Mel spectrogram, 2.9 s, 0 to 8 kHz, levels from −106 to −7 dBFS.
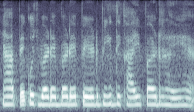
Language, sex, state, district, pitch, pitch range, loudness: Hindi, female, Chandigarh, Chandigarh, 210 Hz, 210-215 Hz, -15 LUFS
